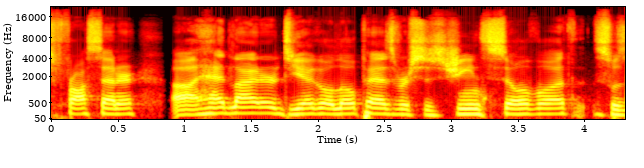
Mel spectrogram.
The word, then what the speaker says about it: Lopes: I mean, Lopez, but he goes I mean, it's spelled Lopes, so I like to call him Lopes, but it's pronounced for Lopez.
